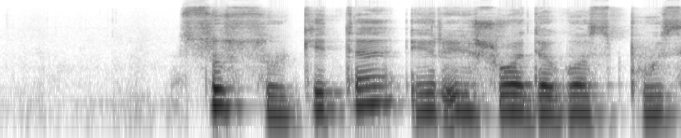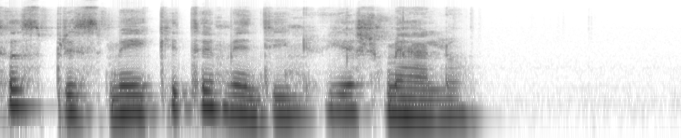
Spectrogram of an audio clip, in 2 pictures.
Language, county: Lithuanian, Vilnius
